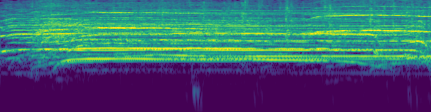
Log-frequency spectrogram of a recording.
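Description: An audience cheers loudly for a contestant, a dense wall of shouting and high-pitched whooping voices that holds steady and strong for about three seconds.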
